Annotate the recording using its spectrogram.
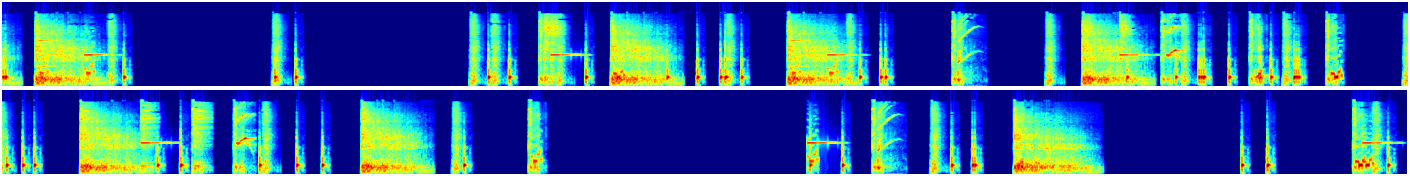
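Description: Video game blocks drop and lock into place with short electronic clicks.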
